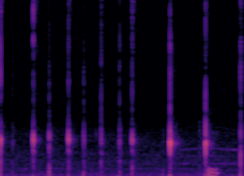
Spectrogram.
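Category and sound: human body sound, finger snapping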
